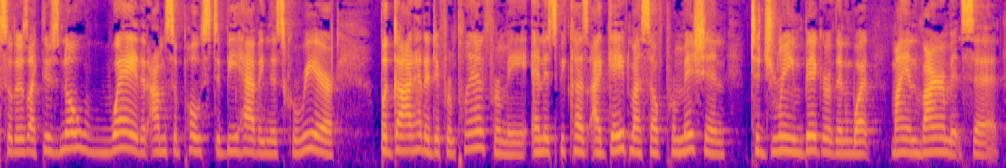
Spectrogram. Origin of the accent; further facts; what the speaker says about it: Cleveland, Ohio, United States; moved away as an adult; also born or lived in Warrensville Heights, Ohio; now in Los Angeles, United States; I grew up in East Cleveland. I, I moved to Warrensville. It's like a suburb when I was, like, in fifth grade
